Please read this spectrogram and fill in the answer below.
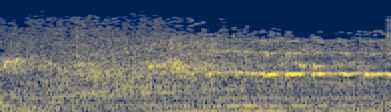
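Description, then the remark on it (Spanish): Hank's car rounds a street corner with its tires squealing, a sustained high-pitched screech over a steady engine rumble as it brakes hard to a stop beside Jesse. No one speaks. “El coche de Hank gira a la esquina y se para junto a Jesse.”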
